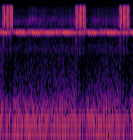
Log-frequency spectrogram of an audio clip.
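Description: A Texas field cricket chirps a sequence: three short, bright bursts spaced irregularly over a continuous high-pitched ringing tone, with no voices.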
